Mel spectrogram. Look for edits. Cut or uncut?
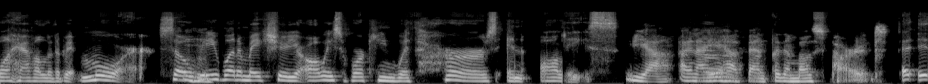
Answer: cut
